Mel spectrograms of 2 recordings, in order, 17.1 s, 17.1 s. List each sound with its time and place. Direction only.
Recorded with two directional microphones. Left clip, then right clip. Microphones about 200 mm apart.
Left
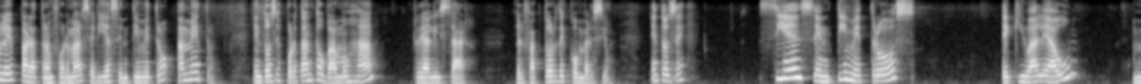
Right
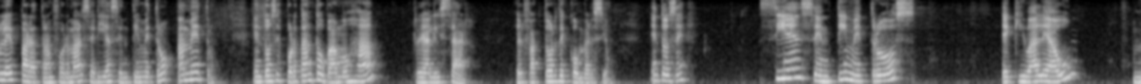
0.0 s a woman's voice: 40° left (ahead or behind)
15.0 s speech: 35° left (ahead or behind)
